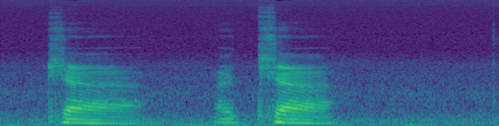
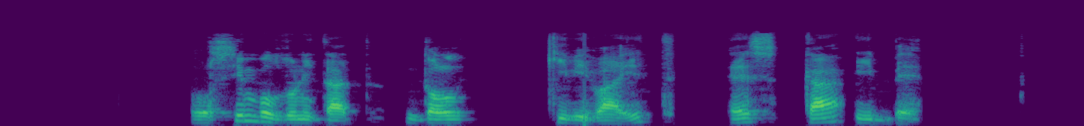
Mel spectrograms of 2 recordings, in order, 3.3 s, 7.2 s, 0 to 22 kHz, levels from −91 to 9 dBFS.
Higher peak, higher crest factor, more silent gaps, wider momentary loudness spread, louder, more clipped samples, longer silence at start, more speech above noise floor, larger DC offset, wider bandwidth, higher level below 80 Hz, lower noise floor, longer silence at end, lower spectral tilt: first, -2 dBFS vs -6 dBFS; about the same, 22 dB vs 20 dB; second, none vs 2.56-2.70 s, 3.19-3.65 s, 4.51-4.85 s, 5.19-5.36 s, 5.64-5.69 s; first, 25 LU vs 13 LU; first, -21 LUFS vs -24 LUFS; neither; second, 0 s vs 1.3 s; second, 21 dB vs over 67 dB; neither; first, over 20 kHz vs 7.8 kHz; first, -44 dBFS vs -64 dBFS; second, -41 dBFS vs under -90 dBFS; second, 0 s vs 1.1 s; about the same, -6 dB/octave vs -5 dB/octave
